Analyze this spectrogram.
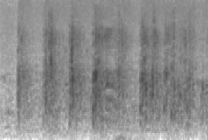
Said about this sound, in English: Amen. Thank you for that one clap.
